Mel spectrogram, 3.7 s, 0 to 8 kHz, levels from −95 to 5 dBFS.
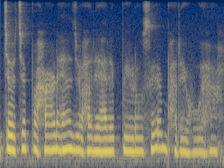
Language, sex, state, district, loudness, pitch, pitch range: Hindi, female, Bihar, Patna, -15 LUFS, 205 Hz, 200-225 Hz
